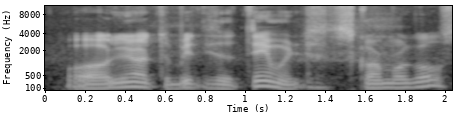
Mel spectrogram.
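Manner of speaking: Portuguese-accented speech.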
